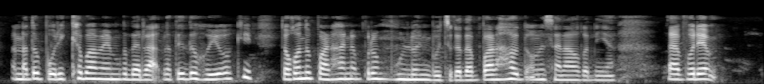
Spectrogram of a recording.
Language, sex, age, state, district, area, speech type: Santali, female, 18-30, West Bengal, Purba Bardhaman, rural, spontaneous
